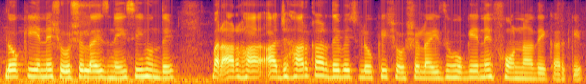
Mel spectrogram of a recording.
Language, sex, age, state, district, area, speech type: Punjabi, female, 30-45, Punjab, Amritsar, urban, spontaneous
